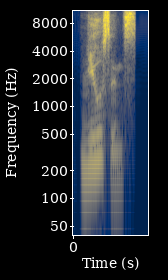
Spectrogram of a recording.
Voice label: "nuisance", Indian

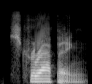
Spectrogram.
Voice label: "strapping", American

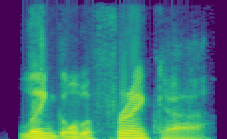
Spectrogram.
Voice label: "lingua franca", American

